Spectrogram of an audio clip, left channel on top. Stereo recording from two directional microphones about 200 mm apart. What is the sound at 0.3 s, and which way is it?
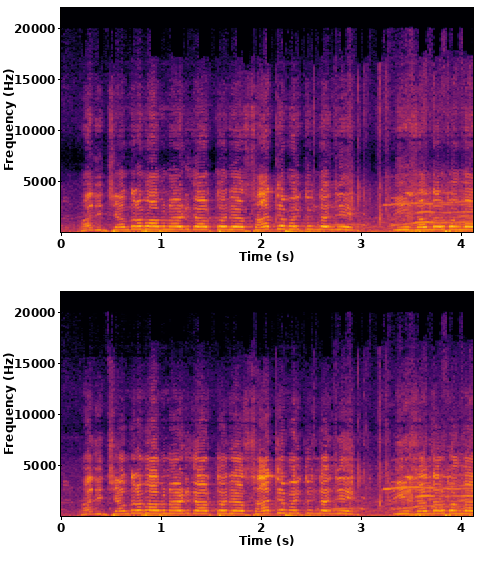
A man's voice, 20° left (ahead or behind).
